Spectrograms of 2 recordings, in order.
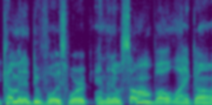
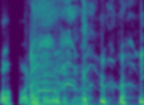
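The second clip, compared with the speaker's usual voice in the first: high, laughing mock voice. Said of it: "Bobby's like".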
